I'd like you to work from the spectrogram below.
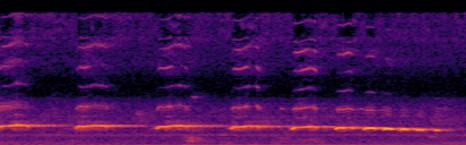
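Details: A plaintive cuckoo (kedasih) gives a quickening series of about eight shrill, mournful whistles, each slightly lower than the last, over a low steady hum; a piercing night call said to be a lament.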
